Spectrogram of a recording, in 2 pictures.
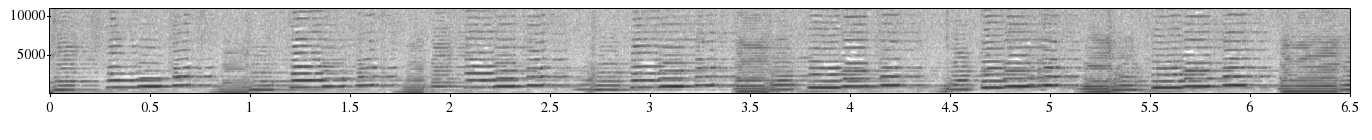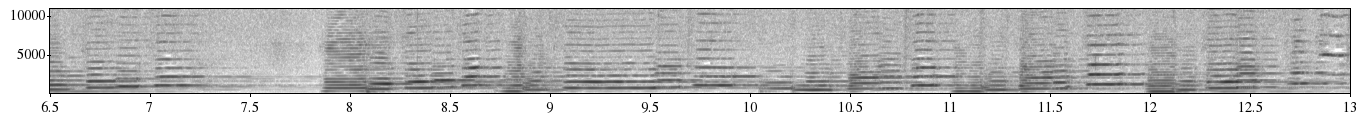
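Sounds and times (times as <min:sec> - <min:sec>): soprano saxophone fast melody: 0:00.0 - 0:07.3, 0:07.9 - 0:13.0.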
